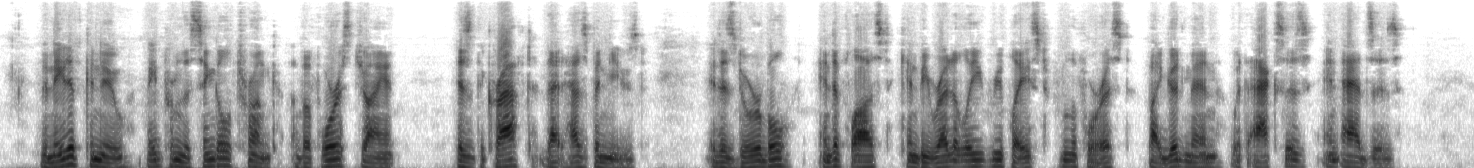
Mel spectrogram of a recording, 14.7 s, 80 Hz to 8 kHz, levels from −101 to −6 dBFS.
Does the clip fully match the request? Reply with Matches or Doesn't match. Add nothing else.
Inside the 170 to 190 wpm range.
Doesn't match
